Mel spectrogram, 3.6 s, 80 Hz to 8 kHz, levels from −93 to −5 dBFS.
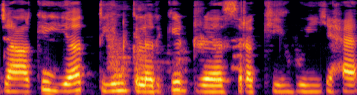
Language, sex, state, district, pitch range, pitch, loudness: Hindi, male, Bihar, Jamui, 195-220 Hz, 200 Hz, -16 LUFS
